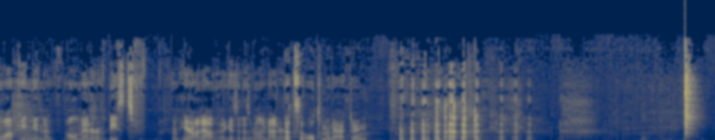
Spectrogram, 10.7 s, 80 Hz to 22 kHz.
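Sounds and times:
speech: 0:00.0 - 0:08.5
rhythmic laughter: 0:05.8 - 0:08.2
high five hand slap: 0:10.2 - 0:10.6.

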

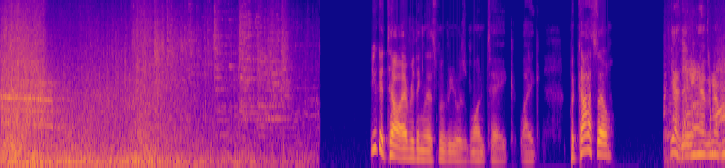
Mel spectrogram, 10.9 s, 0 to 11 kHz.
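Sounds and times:
loud booming explosion: 0:00.0 - 0:03.6
debris-like rattles: 0:00.0 - 0:04.8
speech: 0:05.6 - 0:09.2, 0:10.0 - 0:10.8.

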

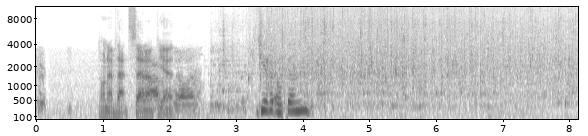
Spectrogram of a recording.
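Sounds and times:
speech: 0:01.0 - 0:04.3
water pouring and splashing onto the floor: 0:02.6 - 0:08.1.

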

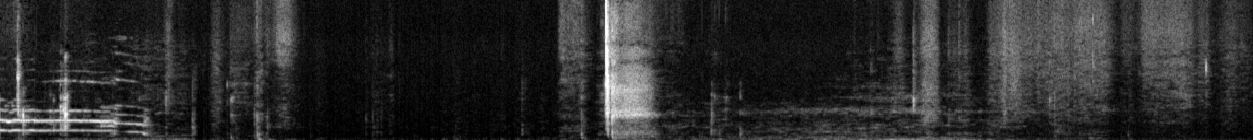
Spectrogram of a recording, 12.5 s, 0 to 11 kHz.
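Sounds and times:
rooster crowing: 0:00.0 - 0:01.5.

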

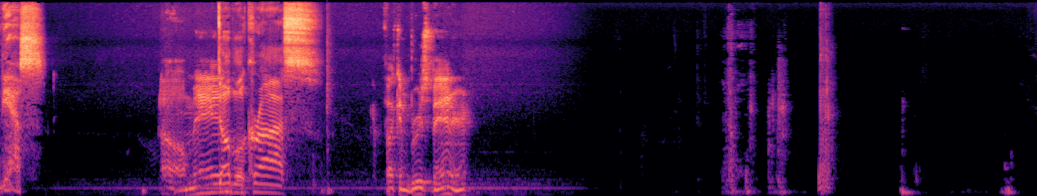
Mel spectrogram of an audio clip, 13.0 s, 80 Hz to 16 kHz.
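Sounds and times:
speech: 0:00.0 - 0:00.6, 0:02.0 - 0:04.2, 0:04.8 - 0:06.0
long buzzy fart into the microphone: 0:09.1 - 0:10.6.

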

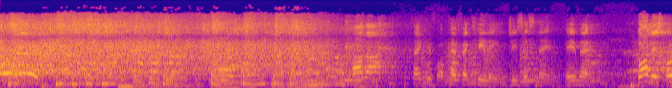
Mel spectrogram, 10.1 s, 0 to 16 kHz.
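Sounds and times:
large audience clapping: 0:00.0 - 0:05.4
speech: 0:06.2 - 0:10.0.

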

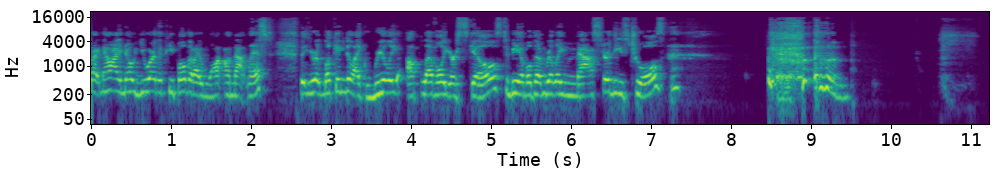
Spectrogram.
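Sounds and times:
speech: 0:00.0 - 0:07.6, 0:08.4 - 0:09.6
loud raspy cough: 0:08.5 - 0:09.5.

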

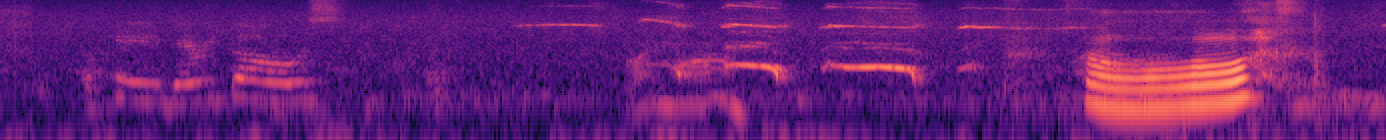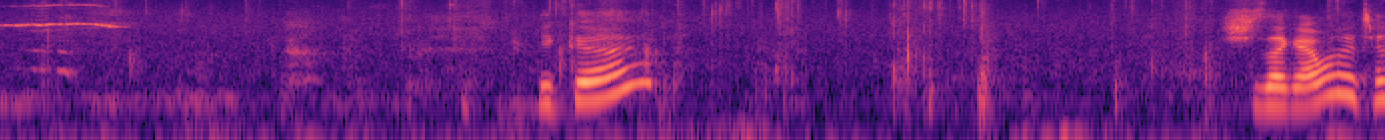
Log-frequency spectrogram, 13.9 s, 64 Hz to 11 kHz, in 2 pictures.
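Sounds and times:
speech: 0:00.4 - 0:02.3, 0:03.2 - 0:04.1, 0:05.4 - 0:06.6, 0:09.6 - 0:10.3, 0:13.2 - 0:13.8
dog whining and whimpering: 0:02.5 - 0:07.8.

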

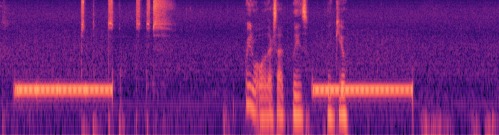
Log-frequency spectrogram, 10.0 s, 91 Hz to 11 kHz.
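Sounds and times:
telephone tone as a call is placed: 0:00.3 - 0:02.2, 0:06.2 - 0:08.3
speech: 0:04.9 - 0:07.1.

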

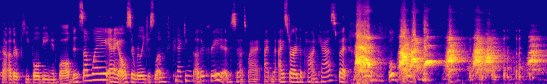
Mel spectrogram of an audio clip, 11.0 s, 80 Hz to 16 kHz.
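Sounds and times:
speech: 0:00.0 - 0:08.7
small five-pound dog barking: 0:07.1 - 0:10.9
laughter: 0:09.2 - 0:10.8.

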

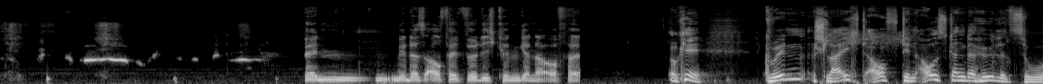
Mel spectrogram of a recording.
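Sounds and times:
person whistling a tune: 0:00.1 - 0:02.8
speech: 0:03.1 - 0:05.8, 0:06.7 - 0:10.4.

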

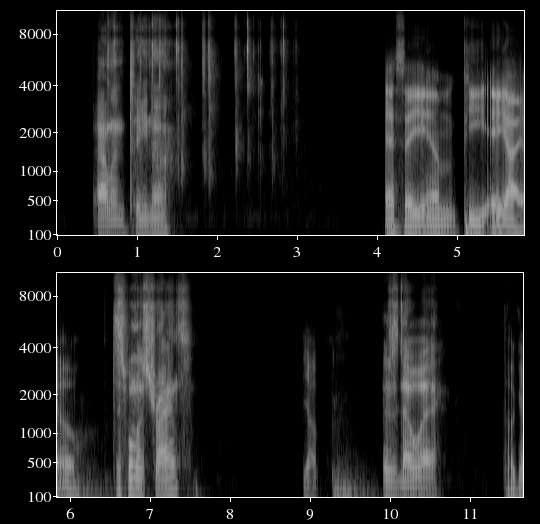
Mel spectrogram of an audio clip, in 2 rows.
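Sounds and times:
speech: 0:00.5 - 0:01.5, 0:04.1 - 0:07.6, 0:08.9 - 0:10.7, 0:11.4 - 0:11.6
typing a name on a computer keyboard: 0:00.6 - 0:03.0.

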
